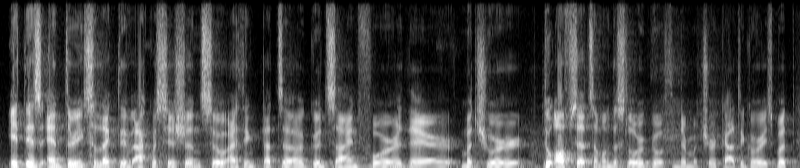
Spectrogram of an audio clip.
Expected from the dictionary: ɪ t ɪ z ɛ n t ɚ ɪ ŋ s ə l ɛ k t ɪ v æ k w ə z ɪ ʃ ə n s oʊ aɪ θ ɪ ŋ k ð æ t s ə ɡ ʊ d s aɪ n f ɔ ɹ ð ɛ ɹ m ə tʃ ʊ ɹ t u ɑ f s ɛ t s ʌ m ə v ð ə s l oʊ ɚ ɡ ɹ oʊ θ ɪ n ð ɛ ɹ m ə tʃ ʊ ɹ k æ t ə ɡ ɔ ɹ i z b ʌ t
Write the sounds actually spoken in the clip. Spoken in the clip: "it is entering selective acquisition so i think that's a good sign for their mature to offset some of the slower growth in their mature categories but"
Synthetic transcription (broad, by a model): ɪ t ɪ z ɛ n t ɚ ɪ ŋ s ə l ɛ k t ɪ v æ k w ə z ɪ ʃ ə n s oʊ aɪ θ ɪ ŋ k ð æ t s ə ɡ ʊ d s aɪ n f ɔ ɹ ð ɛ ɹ m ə tʃ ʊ ɹ t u ɑ f s ɛ t s ʌ m ə v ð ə s l oʊ ɚ ɡ ɹ oʊ θ ɪ n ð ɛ ɹ m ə tʃ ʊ ɹ k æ t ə ɡ ɔ ɹ i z b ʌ t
